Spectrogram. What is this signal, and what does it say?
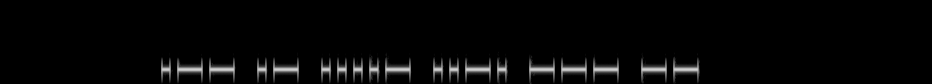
Morse code, heard as a keyed tone, about 15 wpm, 700 Hz. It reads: WA4FOM
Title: USA Call Signs - 6 Characters - Repeated 3x - 15wpm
